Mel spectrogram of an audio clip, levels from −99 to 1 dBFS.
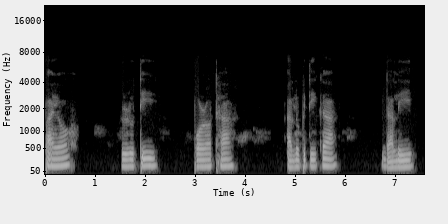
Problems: none marked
